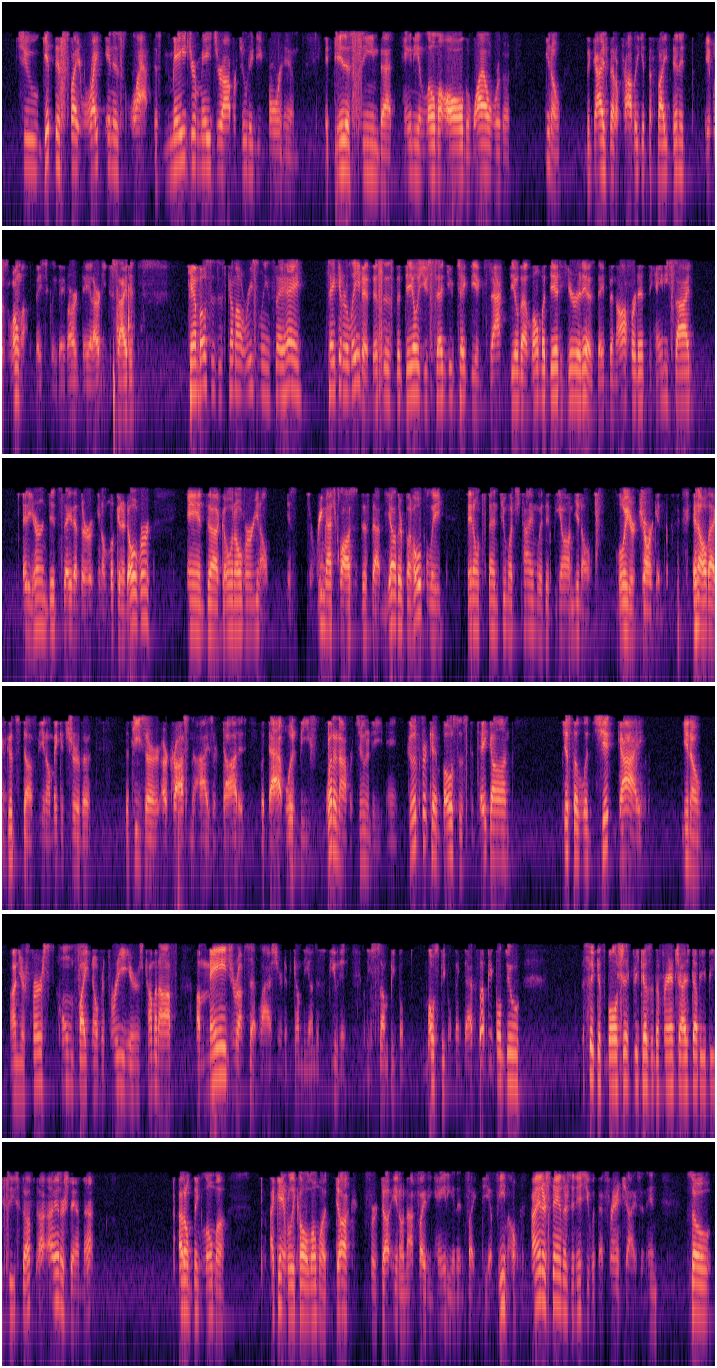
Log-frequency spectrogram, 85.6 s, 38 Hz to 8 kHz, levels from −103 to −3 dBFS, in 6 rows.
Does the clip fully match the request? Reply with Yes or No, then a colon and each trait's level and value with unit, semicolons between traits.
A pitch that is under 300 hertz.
Yes: low, 135 Hz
